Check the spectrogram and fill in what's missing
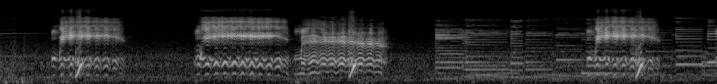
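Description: Cartoon sheep bleating in a Baby Bus farm video game, several loud, wavering bleats in short bursts with brief gaps between them, alone over a faint jingly game tune.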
